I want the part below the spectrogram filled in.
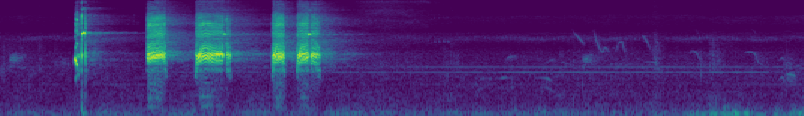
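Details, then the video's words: A black partridge (kala teetar) gives a burst of four or five loud, harsh, ringing notes in about two seconds, then falls quiet apart from faint rustling. "اصلی تیتر کی آواز"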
